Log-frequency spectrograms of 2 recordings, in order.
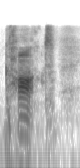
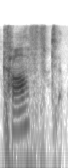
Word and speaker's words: caught: The only one I want to practice with you is the word caught. You had said coughed off. Okay, this is caught off guard.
